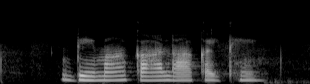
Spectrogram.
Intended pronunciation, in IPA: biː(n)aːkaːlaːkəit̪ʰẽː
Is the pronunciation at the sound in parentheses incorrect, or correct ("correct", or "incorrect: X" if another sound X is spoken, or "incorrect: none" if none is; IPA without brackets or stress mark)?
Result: incorrect: m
